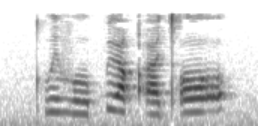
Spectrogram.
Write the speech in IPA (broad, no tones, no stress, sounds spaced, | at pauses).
kʷʼ e v o ɓ ø qʼ ø tʼ ɔ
